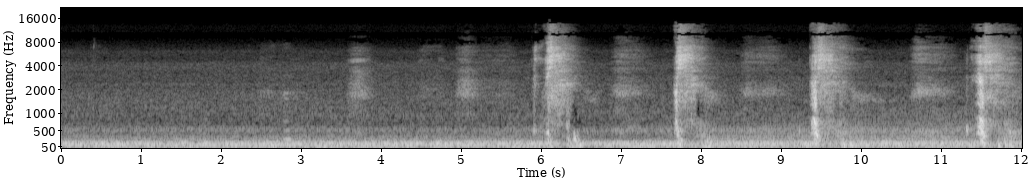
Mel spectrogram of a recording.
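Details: Adult female with seasonal allergies, itchy and sneezy all day with a constantly runny nose: four sharp sneezes in quick succession, each after a brief indrawn breath, over a low vehicle-like rumble; a run of allergy sneezes.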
